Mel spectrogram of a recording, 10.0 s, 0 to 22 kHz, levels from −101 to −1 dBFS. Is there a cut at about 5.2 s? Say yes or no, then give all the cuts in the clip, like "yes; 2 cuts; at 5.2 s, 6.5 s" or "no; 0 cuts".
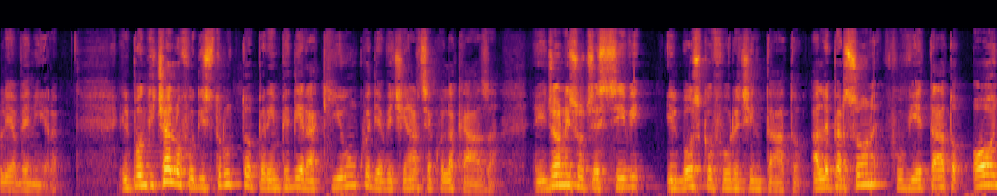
yes; 1 cut; at 5.2 s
